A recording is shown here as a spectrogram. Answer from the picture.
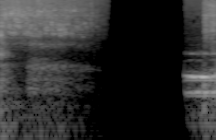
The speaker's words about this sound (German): Hier noch einen Schluck Wasser.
